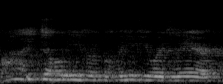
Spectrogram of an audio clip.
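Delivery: ordinary delivery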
